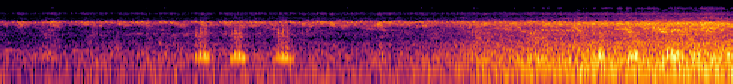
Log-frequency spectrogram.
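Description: crickets chirping

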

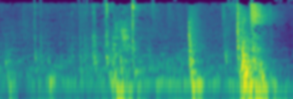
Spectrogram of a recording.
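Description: refrigerator door being opened

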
